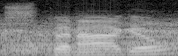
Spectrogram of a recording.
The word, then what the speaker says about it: Spinagle: Very disappointing from Michael Spinagle, I think is the correct pronunciation now, after we were very much corrected by his girlfriend, who made her way to the box to correct the pronunciation.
